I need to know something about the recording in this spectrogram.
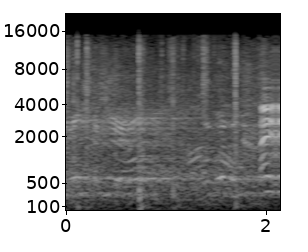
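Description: Voices calling out in an arena during a judo bout, with a few short thuds in the first second.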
